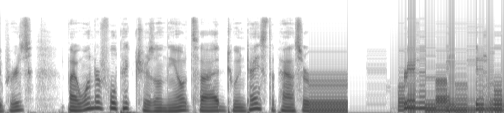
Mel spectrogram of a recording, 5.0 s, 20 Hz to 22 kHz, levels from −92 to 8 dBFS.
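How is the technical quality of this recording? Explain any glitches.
The recording has one clear glitch, confined to the final stretch. From 3.10 s to 5.05 s the speech takes on robotic sound from repeated short buffers. The likely cause is new audio failing to arrive in time, so playback keeps reusing a block of about 15 ms, with most of that stretch filled by repeats rather than fresh audio. That cycling imposes a fixed 66.7 Hz buzz, turning the speech into a stiff, metallic drone that only loosely tracks the words.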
